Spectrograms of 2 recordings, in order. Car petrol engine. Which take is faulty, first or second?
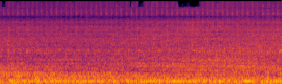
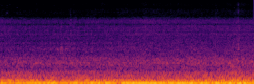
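first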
